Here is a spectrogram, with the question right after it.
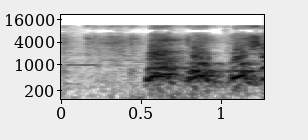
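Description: A dog barks loudly and close by, two or three quick, sharp barks in a row with no one speaking over them.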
